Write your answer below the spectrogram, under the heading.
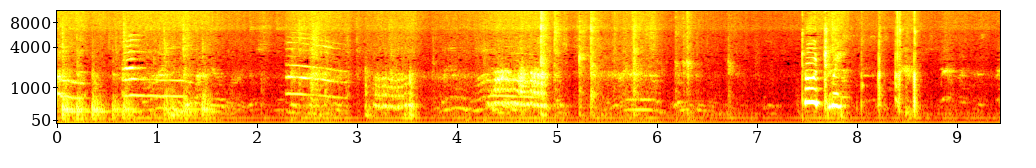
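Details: Female cat in heat calling for a mate indoors while rubbing her neck fur: a series of drawn-out, wavering harmonic cries, some falling in pitch, with a louder strained yowl near the end and quiet room noise between.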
